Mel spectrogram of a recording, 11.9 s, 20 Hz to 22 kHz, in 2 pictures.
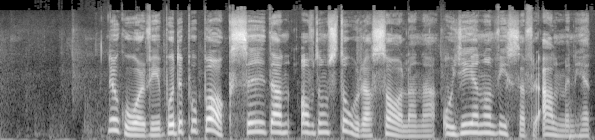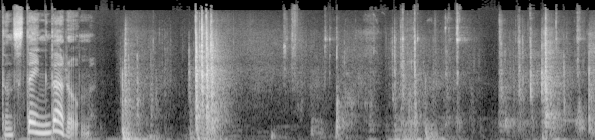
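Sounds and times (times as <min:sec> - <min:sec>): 
speech: 0:01.1 - 0:07.0
heavy wooden palace double doors banging shut in a reverberant room: 0:07.0 - 0:08.3, 0:09.8 - 0:11.8.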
